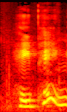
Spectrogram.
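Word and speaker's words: 和平: were from China we would say peace like hey ping hey ping is how you say peace in Chinese Claire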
